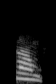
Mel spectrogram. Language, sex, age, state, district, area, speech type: Sanskrit, female, 30-45, Kerala, Thiruvananthapuram, urban, conversation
